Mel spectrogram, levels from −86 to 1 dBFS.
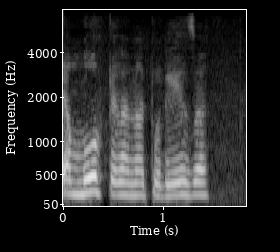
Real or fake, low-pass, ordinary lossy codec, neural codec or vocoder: fake; 7.2 kHz; none; codec, 44.1 kHz, 2.6 kbps, DAC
